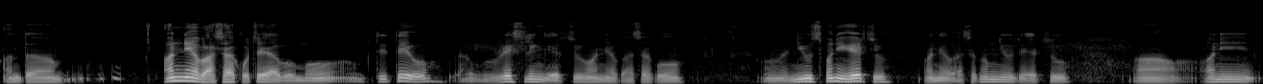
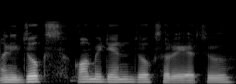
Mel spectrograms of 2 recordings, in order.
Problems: constant background noise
